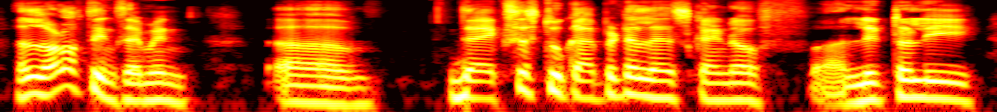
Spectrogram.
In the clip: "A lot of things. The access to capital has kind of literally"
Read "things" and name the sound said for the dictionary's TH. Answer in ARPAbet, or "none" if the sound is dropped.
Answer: T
